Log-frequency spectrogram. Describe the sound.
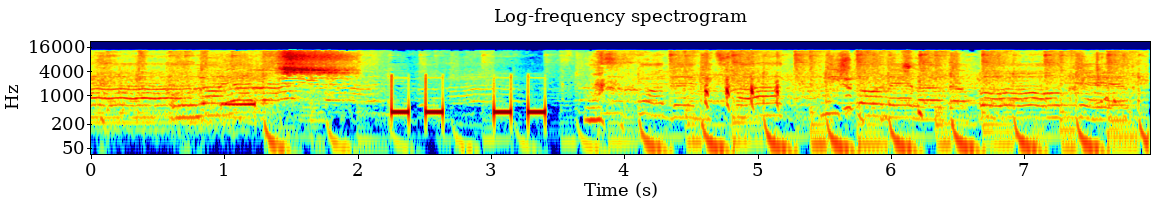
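Telephone keypad tones beep in a quick run of several short, even-pitched presses, set against a continuous busy background.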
